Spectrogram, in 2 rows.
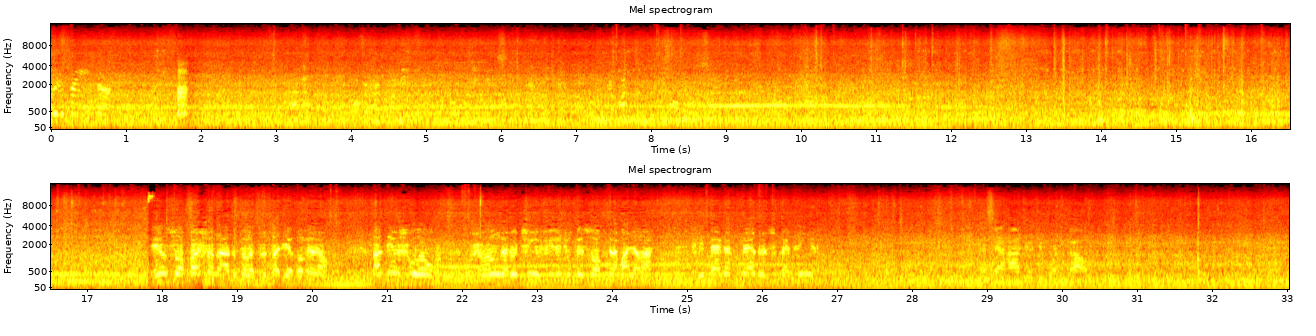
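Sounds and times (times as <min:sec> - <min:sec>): car engine and tyre noise: 0:00.0 - 0:33.0.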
